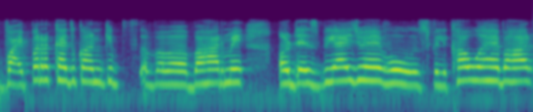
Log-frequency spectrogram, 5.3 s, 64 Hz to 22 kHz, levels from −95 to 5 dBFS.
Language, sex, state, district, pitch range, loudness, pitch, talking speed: Hindi, female, Bihar, Samastipur, 275-330 Hz, -12 LUFS, 300 Hz, 215 wpm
